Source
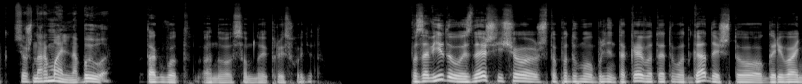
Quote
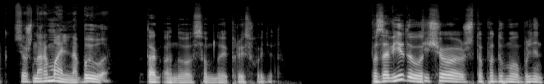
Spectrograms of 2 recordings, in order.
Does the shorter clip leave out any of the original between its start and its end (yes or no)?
yes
